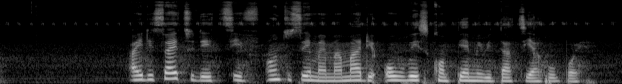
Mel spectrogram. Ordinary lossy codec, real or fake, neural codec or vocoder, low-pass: none; real; none; none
